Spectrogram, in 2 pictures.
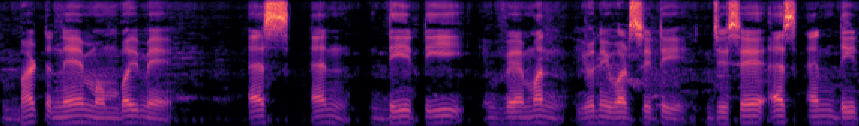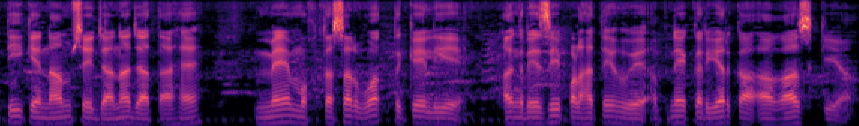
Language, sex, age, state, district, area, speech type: Urdu, male, 30-45, Uttar Pradesh, Ghaziabad, rural, read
